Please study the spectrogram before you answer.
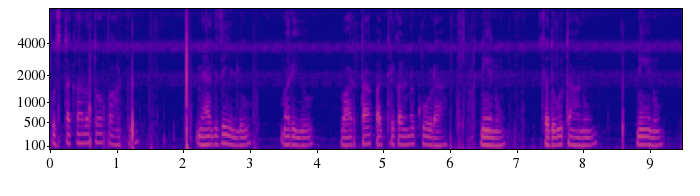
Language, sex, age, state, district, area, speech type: Telugu, male, 18-30, Andhra Pradesh, Eluru, urban, spontaneous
